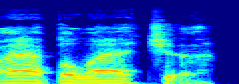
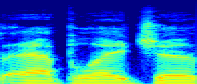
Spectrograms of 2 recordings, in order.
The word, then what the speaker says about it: Appalachia: Atlanta up to central Appalachia. And it took me a while. They told me, no, Rob, it's not pronounced Appalachia, it's Appalachia.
